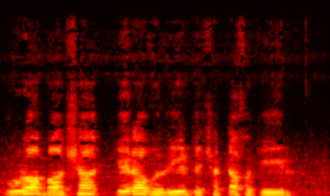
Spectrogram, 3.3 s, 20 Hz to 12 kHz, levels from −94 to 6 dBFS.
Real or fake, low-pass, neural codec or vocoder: real; 10.8 kHz; none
